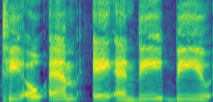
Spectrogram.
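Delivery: ordinary talk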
